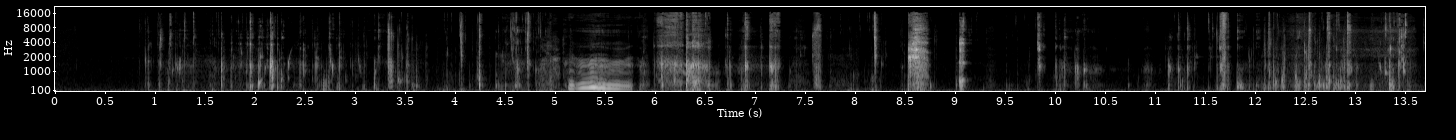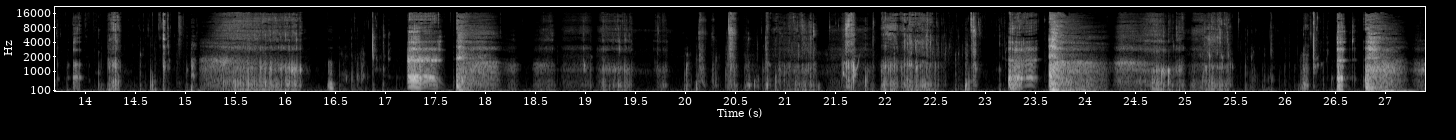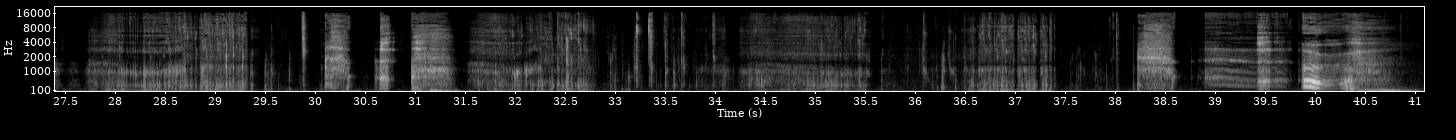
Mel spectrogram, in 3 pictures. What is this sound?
weird blood drinking
A strange combination of slurps, sips, loud drinking, and burping that I used in an episode of a comedy podcast where a vampire drank a bunch of blood.
burp, burping, drink, drinking, sip, sipping, slurping, straw, vampire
